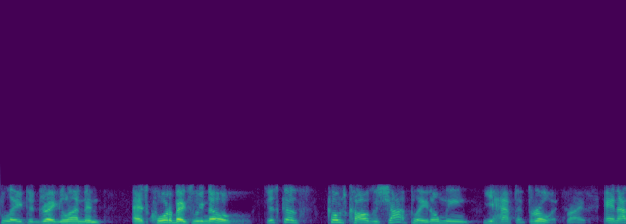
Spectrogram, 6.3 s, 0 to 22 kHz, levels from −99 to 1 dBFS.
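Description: The whole clip runs through the G.729 codec at 8 kbit/s, so the speech sits in a narrow phone band of about 200 Hz to 3.7 kHz and has that slightly rough, synthetic edge you get when a codec rebuilds the voice from a vocal tract filter and a few pulses per frame.

Then from 2.30 to 2.51 s, right after "quarterbacks we", there's VoIP packet loss concealed by the speech codec. About 200 ms of audio goes missing, which fits roughly twenty lost 10 ms frames. The decoder keeps stretching its last pitch and filter into a buzzy tone or coloured noise that fades. The voice stays a bit weak and smeared for a moment after it comes back with "just because coach calls".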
